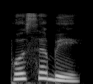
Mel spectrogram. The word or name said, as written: ಪಸುಬೆ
